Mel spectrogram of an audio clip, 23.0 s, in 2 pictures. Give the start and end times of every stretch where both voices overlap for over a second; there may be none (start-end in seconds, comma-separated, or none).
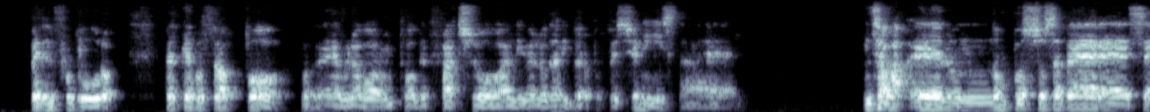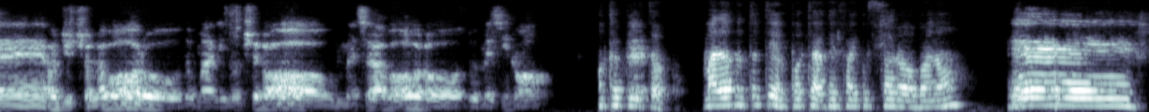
none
